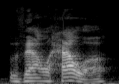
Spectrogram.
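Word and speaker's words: VA-11 Hall-A: I would love to play Valhalla, I believe is how the game is actually pronounced, but it is VA11-Hall-A, and that is I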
